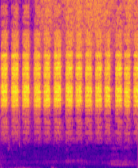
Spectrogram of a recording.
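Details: Insects sounding outdoors while a person paints: a steady high-pitched chirping pulse repeated about five times per second, each burst even and shrill, with a faint low murmur underneath.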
